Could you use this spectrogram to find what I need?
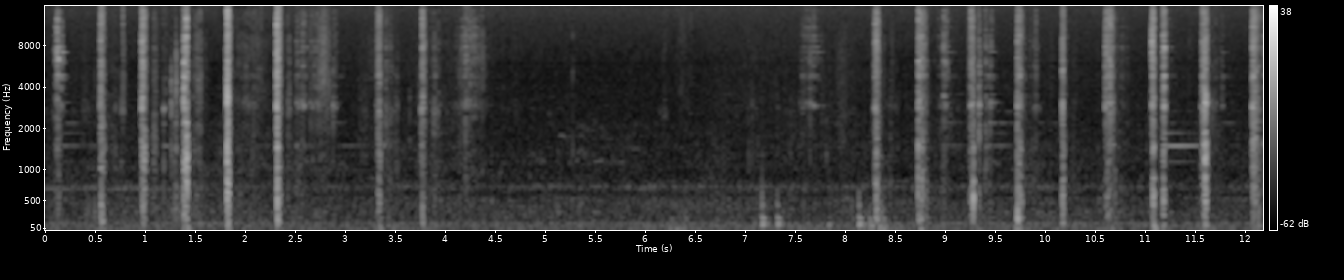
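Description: A small hoe chops into dry, stony soil in sharp knocks.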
